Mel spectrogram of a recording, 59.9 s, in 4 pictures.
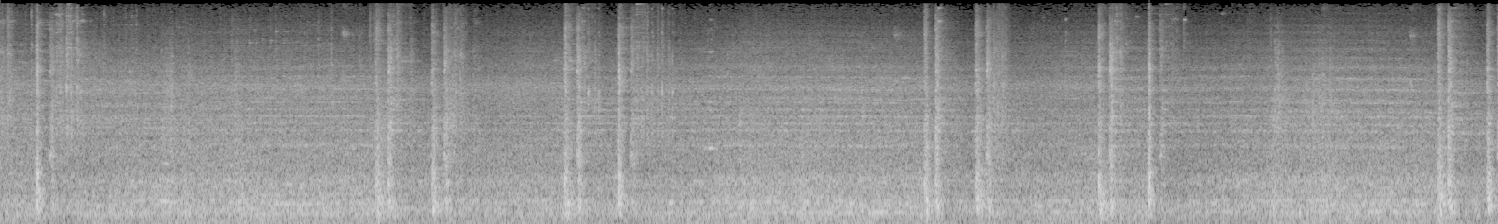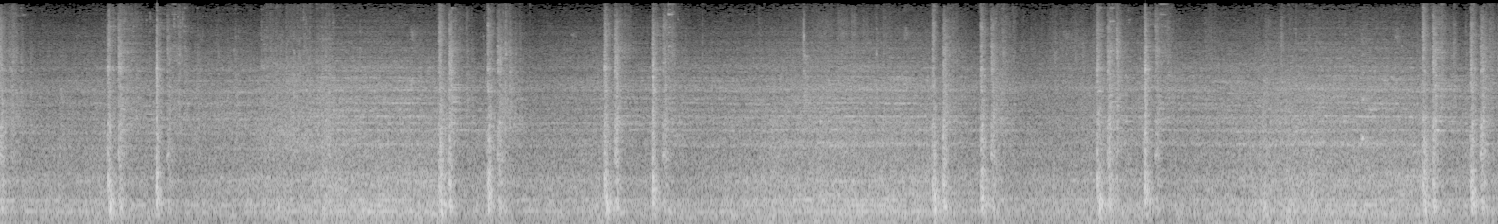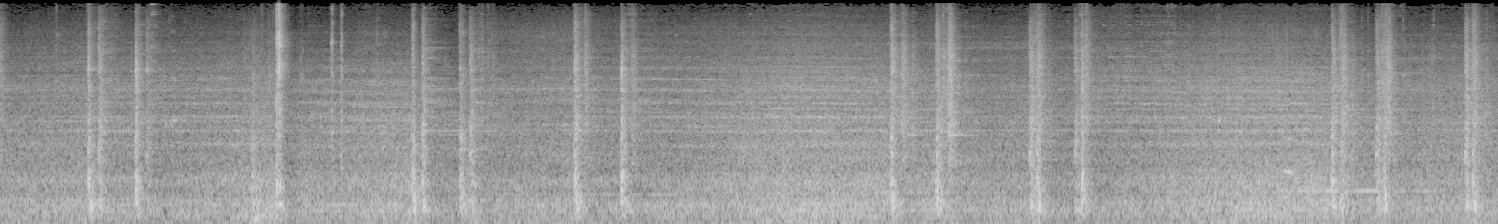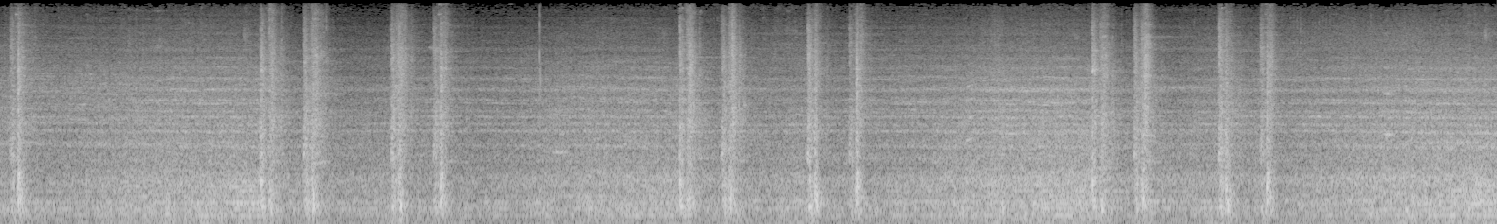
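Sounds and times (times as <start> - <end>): train wheels clicking over rail joints: 0.0 - 2.5, 3.2 - 4.9, 5.5 - 7.6, 9.0 - 12.0, 14.1 - 17.1, 19.1 - 20.3, 20.9 - 21.9, 23.0 - 26.8, 27.5 - 36.6, 38.7 - 41.0, 43.2 - 45.5, 47.4 - 49.6, 51.6 - 53.8, 55.8 - 58.0
train rolling rumble: 0.0 - 59.9.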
